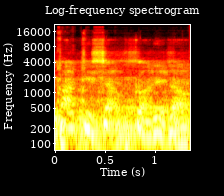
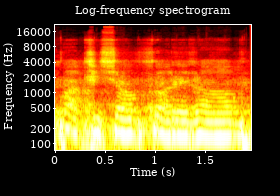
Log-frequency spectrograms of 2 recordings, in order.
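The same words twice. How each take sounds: First: It is recited in a crying, tearful way. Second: It is recited in a menacing, frightening way. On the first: "ও তো কান্দি দিয়ে কয়" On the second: "তোরটা তো আরো বেশি ভয়ঙ্কর শোনা গেল"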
